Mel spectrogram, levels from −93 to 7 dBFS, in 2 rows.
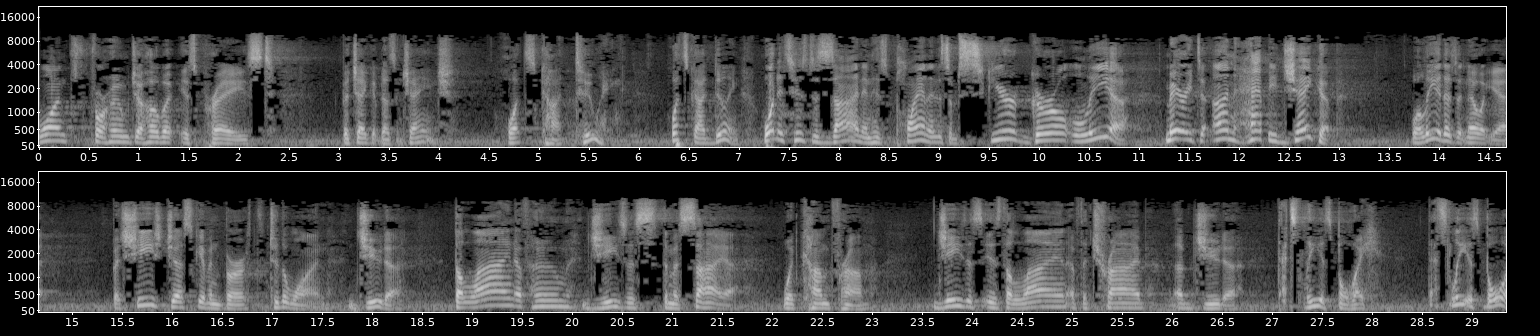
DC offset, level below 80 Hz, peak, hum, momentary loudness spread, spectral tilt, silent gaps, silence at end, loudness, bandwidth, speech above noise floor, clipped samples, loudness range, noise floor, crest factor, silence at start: under 0.1%; -50 dBFS; 0 dBFS; none; 13 LU; -3 dB/octave; none; 0 s; -22 LUFS; 11 kHz; 20 dB; under 0.1%; 5 LU; -42 dBFS; 24 dB; 0 s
